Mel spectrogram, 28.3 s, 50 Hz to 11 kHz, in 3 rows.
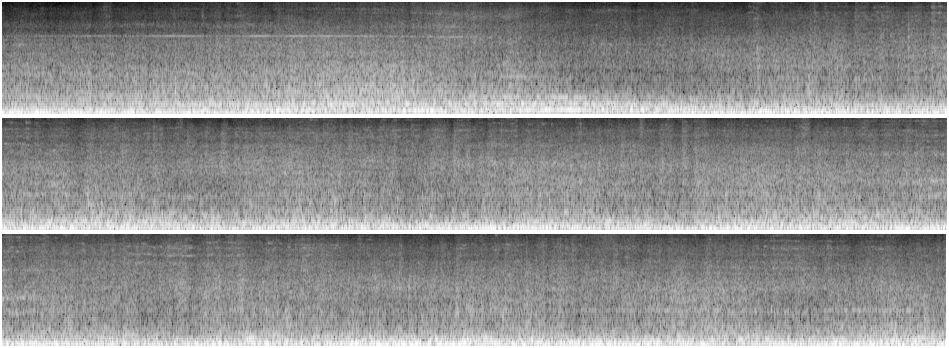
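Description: ST44 (M62) diesel locomotive passing under power, its two-stroke V12 diesel engine giving a steady low drone for the first several seconds. After that comes the steady rolling noise of a long train of loaded timber wagons going by, their wheels clacking over the rail joints.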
